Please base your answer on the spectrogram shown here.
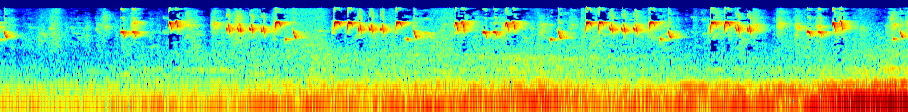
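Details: Bar-winged prinia, known locally as ciblek or prenjak tebu, singing in energetic gacor full-tembakan style while perched in one spot: bursts of high, sharp chirps with bright descending notes, repeated in quick volleys, over a low background hum.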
